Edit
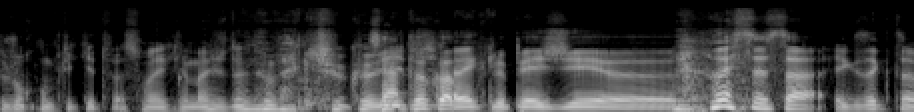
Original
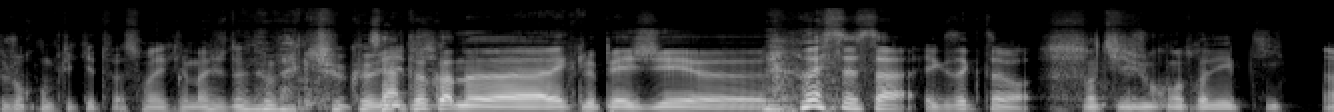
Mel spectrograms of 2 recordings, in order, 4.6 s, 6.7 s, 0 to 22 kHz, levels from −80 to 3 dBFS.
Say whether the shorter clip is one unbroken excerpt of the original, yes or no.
no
